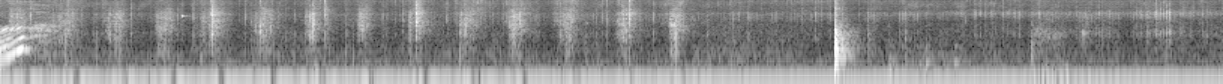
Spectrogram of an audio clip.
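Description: Pepper mill being twisted by hand, grinding peppercorns in a run of dry, crackly clicks for about five seconds. A single sharp knock follows about five and a half seconds in.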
